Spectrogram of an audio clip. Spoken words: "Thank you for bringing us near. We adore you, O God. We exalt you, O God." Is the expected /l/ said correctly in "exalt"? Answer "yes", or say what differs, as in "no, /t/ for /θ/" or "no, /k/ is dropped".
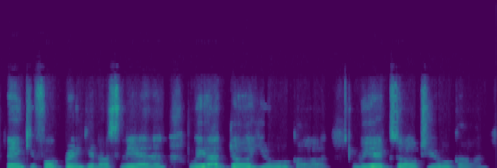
yes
